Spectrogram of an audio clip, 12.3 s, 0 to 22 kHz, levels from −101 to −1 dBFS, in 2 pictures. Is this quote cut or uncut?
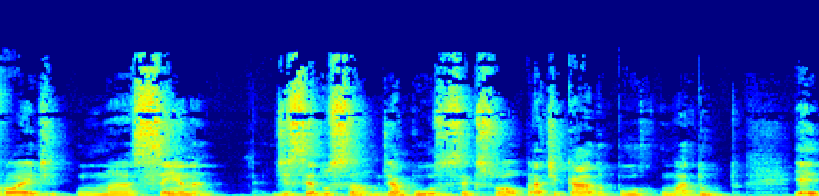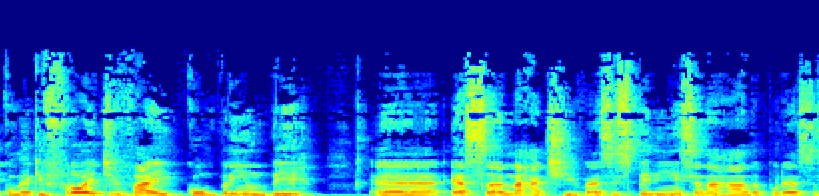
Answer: uncut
